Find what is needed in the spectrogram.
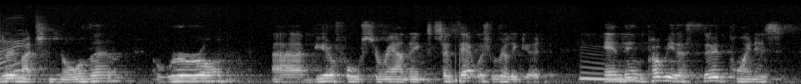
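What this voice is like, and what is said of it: New Zealand accent. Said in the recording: “New Zealand's a Western culture ... The accent, people don't understand me.”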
